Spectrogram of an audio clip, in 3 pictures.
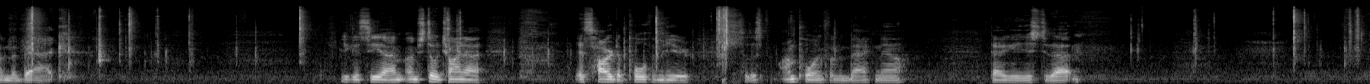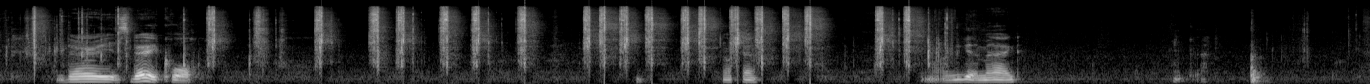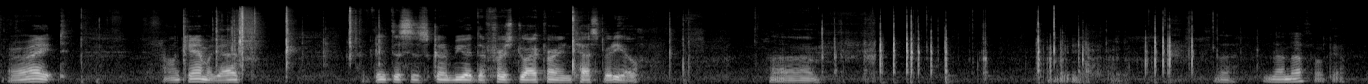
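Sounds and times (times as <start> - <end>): airsoft pistol clicking: 16.8 - 23.0.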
